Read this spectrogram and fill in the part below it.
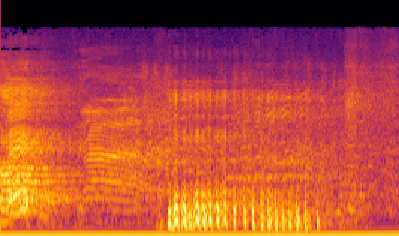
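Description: A young man speaks with animation into a microphone through loudspeakers.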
